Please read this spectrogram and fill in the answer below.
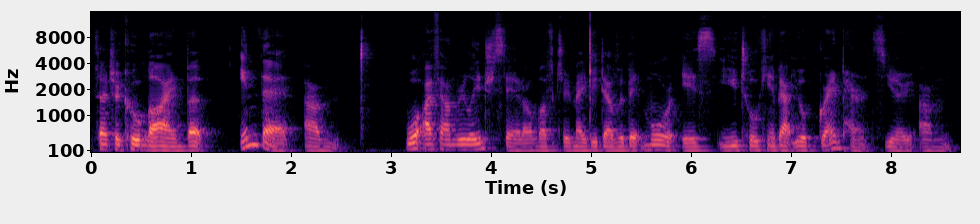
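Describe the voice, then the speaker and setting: A man's voice: on the low side, normal speed, darkish tone. A young man hosting a podcast interview, friendly and chatty, often laughing lightly between questions. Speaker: podcast host. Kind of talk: casual interview.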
